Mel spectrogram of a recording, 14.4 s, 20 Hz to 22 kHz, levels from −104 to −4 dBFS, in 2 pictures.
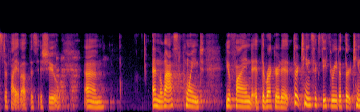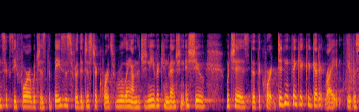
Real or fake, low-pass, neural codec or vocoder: real; 7.2 kHz; none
